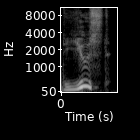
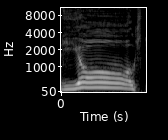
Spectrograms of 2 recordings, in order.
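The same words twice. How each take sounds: First: Said in the usual way. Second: "Joost" with a long closed O, YOHST; Dutch pronunciation. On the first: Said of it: "Not Joost". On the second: Shown as a demonstration. Teacher modelling the correct name, clear. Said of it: "but Joost".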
